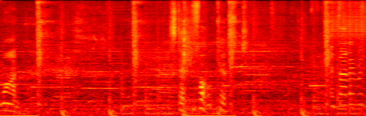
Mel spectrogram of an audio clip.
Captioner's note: laughs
